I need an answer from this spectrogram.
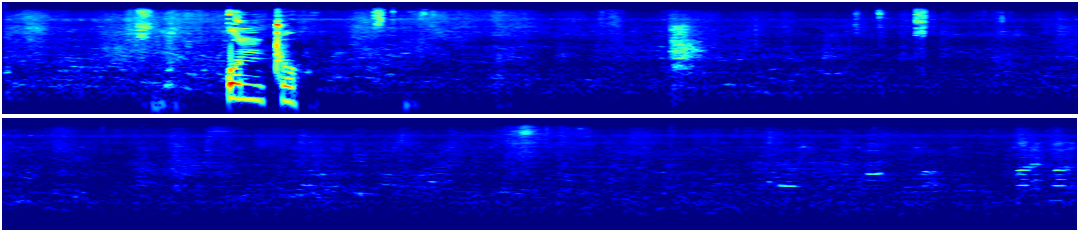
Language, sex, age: Wolof, male, 25-35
